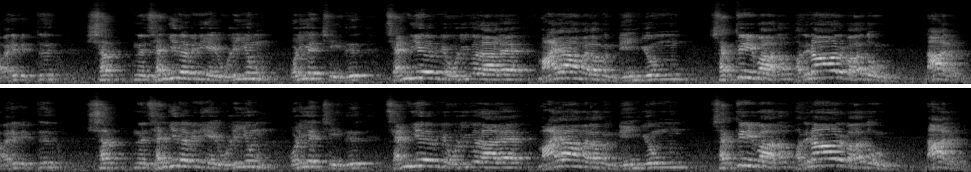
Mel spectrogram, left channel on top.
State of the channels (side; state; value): both; normal; correlation -0.19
